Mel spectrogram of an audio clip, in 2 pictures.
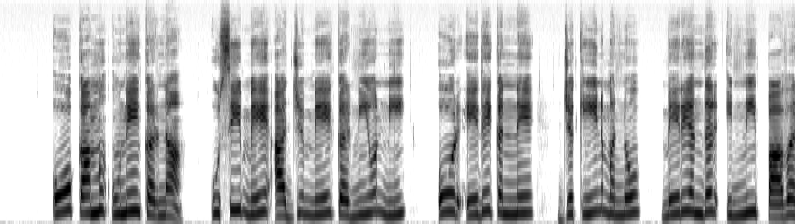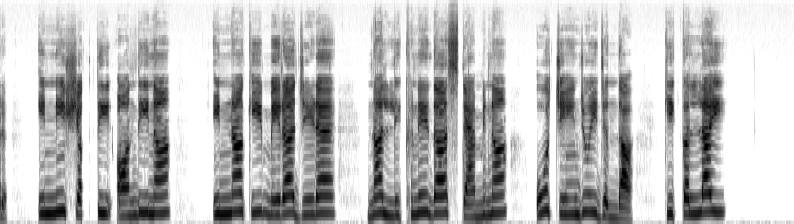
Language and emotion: Dogri, neutral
